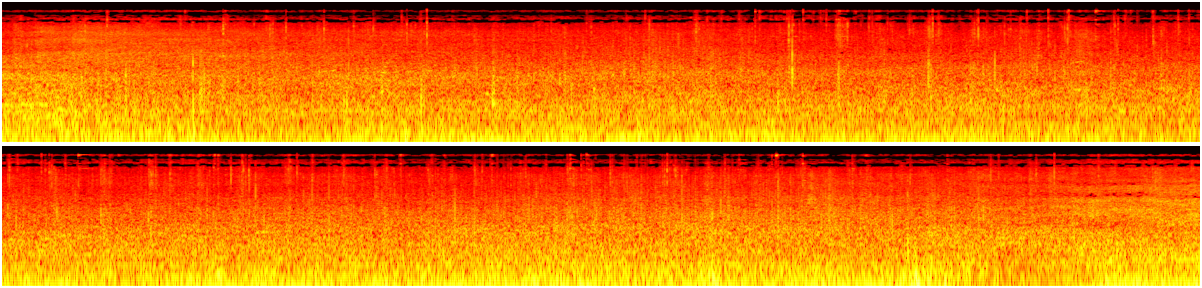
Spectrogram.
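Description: Footsteps splash on wet pavement.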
